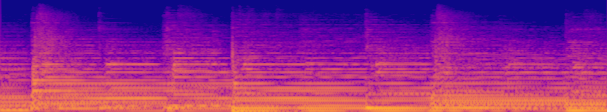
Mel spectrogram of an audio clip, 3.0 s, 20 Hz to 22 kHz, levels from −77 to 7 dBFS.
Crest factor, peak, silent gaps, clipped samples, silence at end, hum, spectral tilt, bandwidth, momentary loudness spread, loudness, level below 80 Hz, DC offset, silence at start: 10 dB; -2 dBFS; none; under 0.1%; 0 s; none; -7 dB/octave; 14 kHz; 2 LU; -14 LUFS; -28 dBFS; under 0.1%; 0 s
